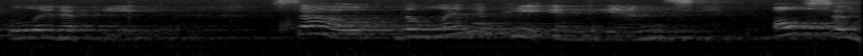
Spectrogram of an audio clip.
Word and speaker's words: Lenape: we're looking at today can be pronounced lenape or lenape i'm going to say linnappy so the lenape indians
